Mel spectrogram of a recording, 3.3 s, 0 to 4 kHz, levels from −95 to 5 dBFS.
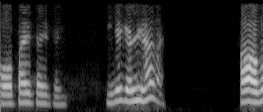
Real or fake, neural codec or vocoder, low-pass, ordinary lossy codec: fake; codec, 16 kHz, 8 kbps, FreqCodec, smaller model; 3.6 kHz; none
